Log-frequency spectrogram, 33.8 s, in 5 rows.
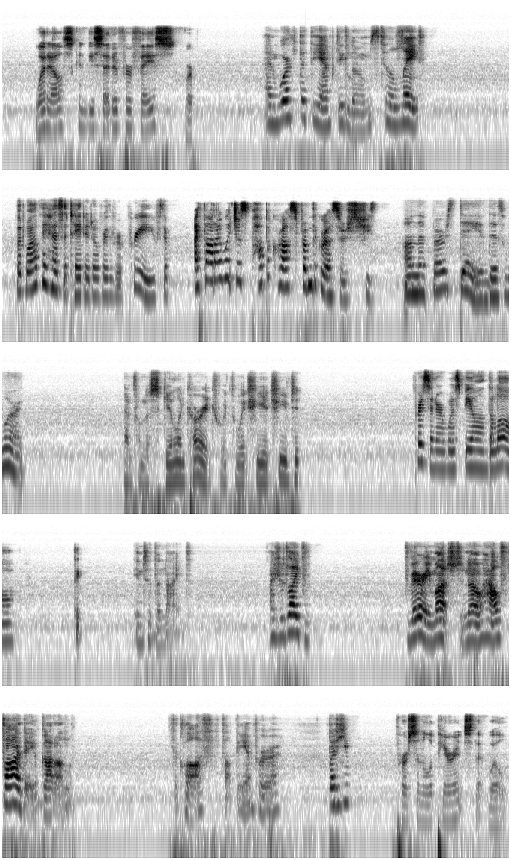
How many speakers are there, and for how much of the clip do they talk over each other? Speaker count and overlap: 6, no overlap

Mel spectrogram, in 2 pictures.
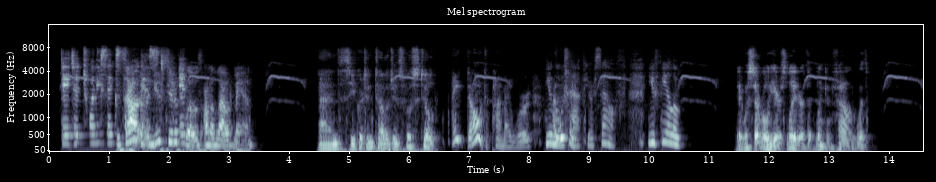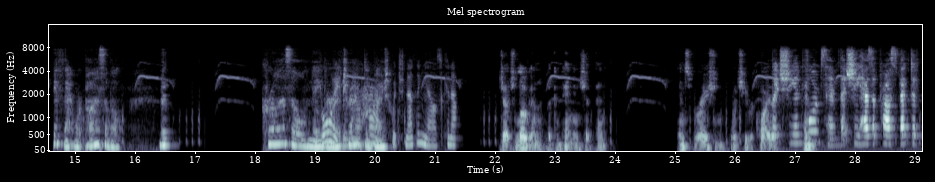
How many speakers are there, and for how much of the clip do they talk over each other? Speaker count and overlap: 7, about 14%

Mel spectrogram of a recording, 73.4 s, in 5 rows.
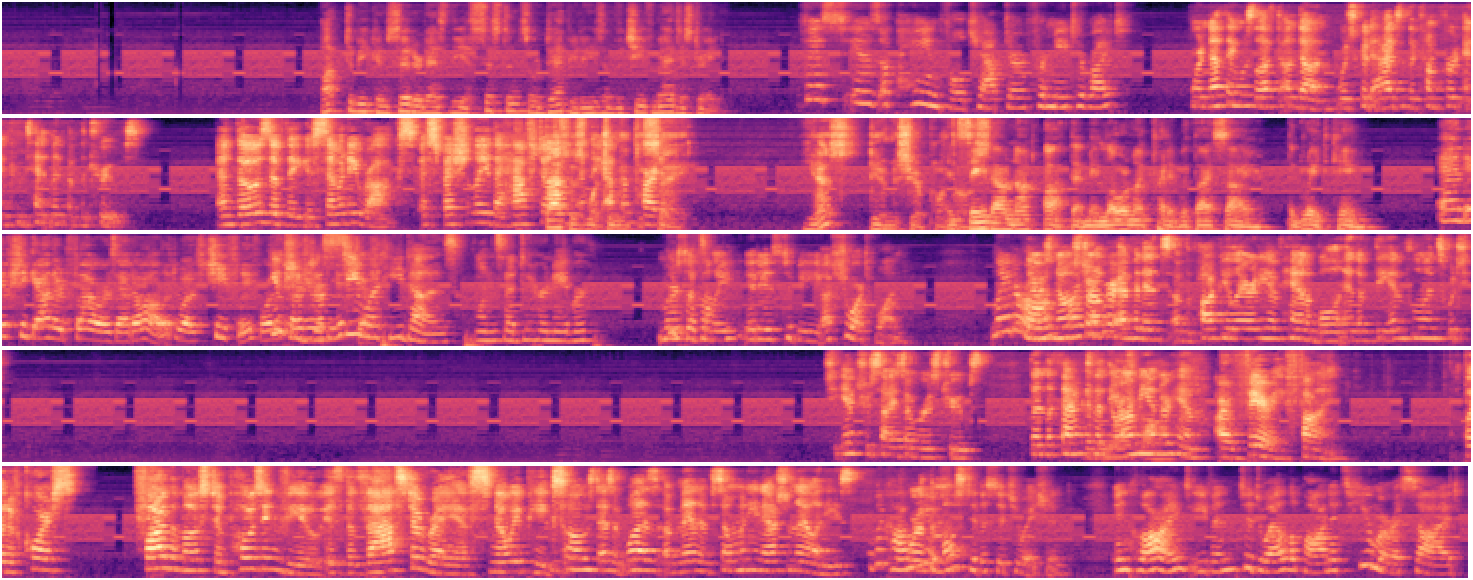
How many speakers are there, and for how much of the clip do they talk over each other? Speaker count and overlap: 9, about 12%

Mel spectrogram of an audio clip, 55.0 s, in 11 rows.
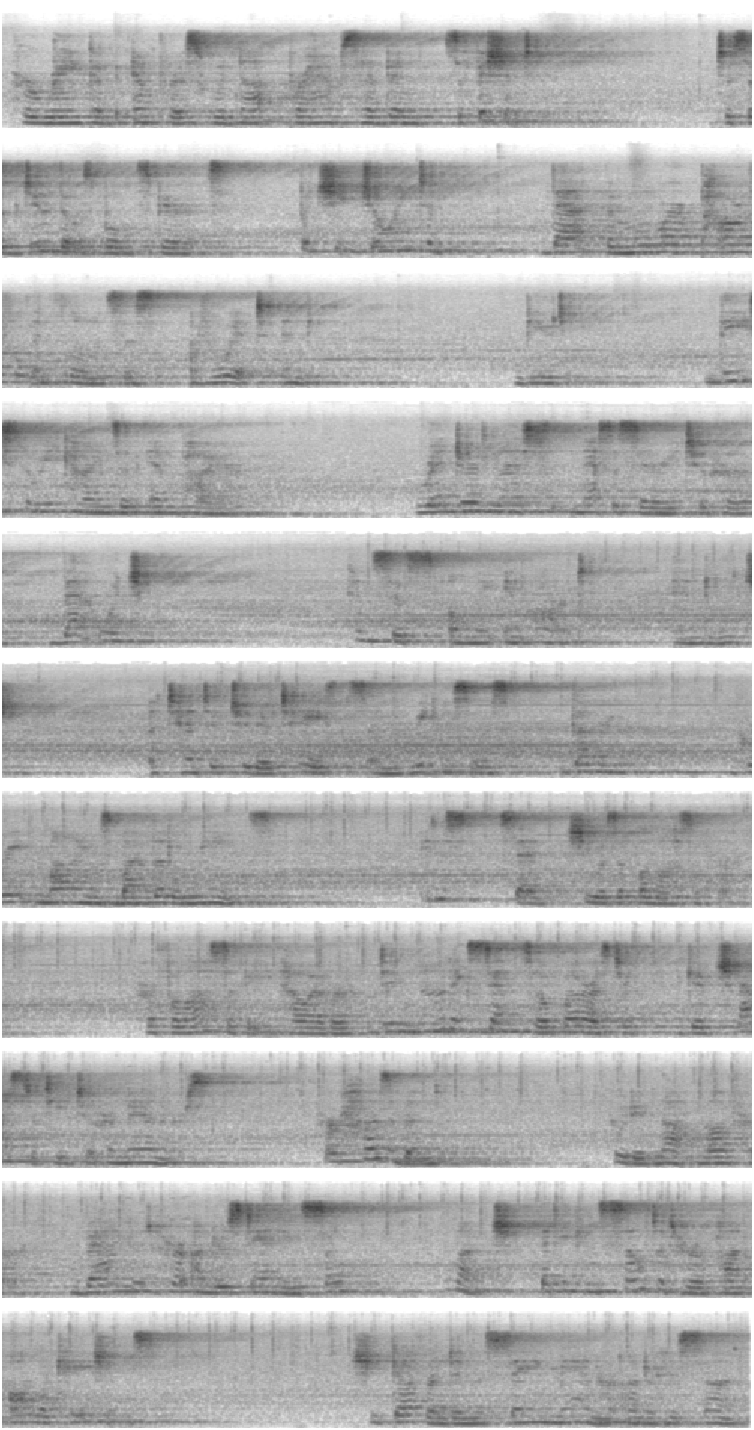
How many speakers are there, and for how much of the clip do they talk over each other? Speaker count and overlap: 1, no overlap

